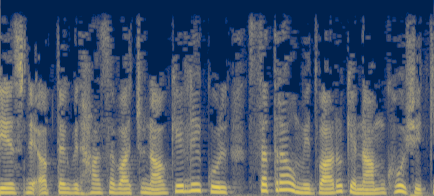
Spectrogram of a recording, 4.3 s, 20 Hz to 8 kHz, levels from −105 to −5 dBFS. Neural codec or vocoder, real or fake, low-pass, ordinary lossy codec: none; real; 7.2 kHz; none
